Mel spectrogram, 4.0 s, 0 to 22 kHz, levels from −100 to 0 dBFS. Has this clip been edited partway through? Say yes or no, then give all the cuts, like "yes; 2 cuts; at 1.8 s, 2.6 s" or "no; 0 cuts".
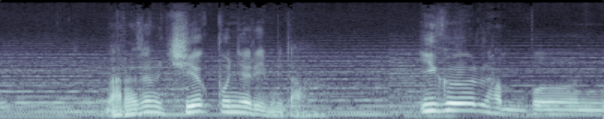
yes; 1 cut; at 2.6 s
